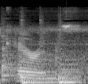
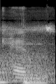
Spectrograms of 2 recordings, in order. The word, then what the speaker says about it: Cairns: Australia I don't know it's spelled c AI RNs you would think it's pronounced Karen's but it's Ken's or something like that and we're going to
